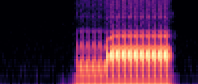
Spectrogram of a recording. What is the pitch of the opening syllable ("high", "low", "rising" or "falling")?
low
